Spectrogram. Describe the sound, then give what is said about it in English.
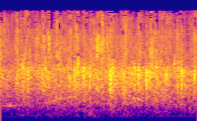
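Audience applause from a crowd being surveyed about online dating, a dense, steady wash of clapping that holds at an even level for about two seconds without breaks or voices. “People here who've been online dating, can you applaud women, especially if you've been dating online?”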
